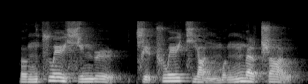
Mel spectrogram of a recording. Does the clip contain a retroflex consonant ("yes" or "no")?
yes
